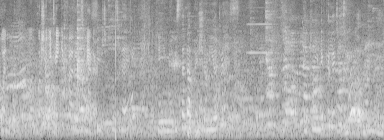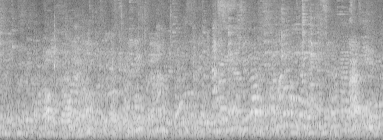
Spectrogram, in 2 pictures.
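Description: Many people chatter in a busy, echoing room.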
